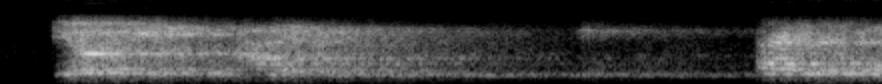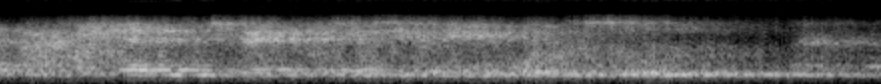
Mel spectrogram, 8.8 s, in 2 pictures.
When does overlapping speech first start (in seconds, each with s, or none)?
4.6 s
